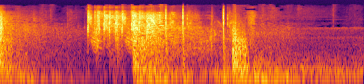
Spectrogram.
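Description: Gunfire bursts rapidly in a video game.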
